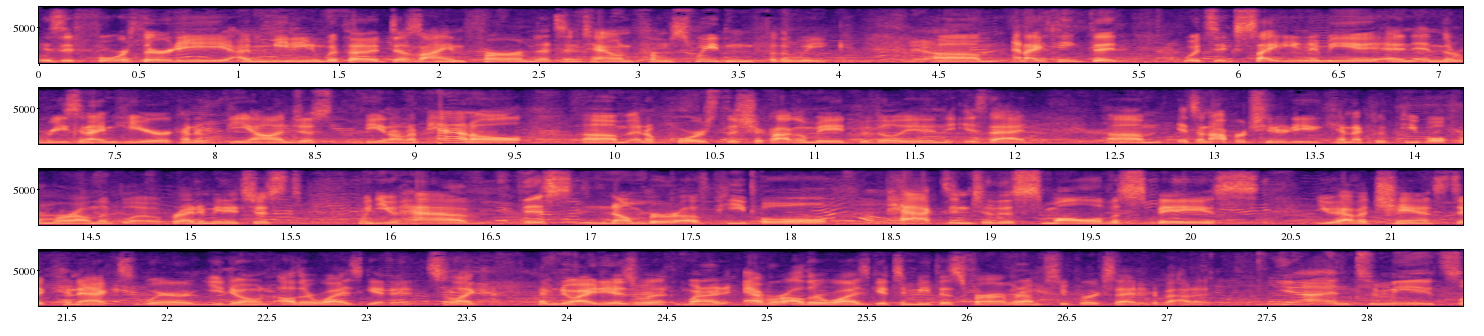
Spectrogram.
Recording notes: Recorded at SXSW 2016 on Monday, March 14th.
